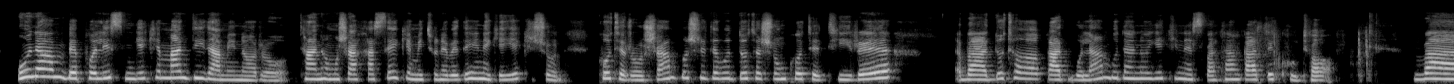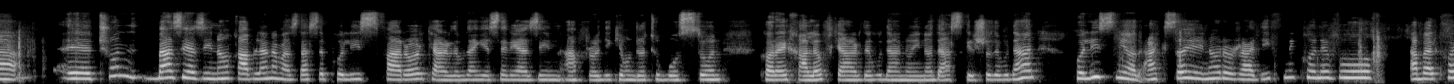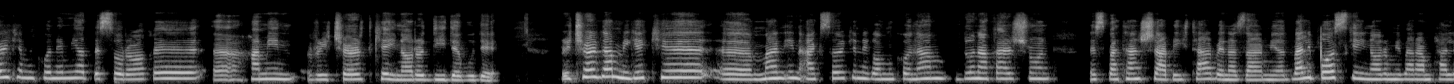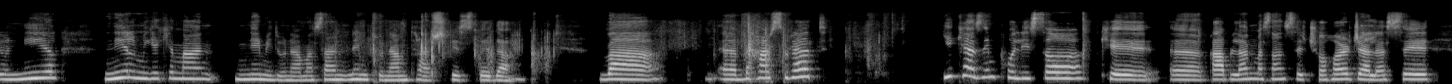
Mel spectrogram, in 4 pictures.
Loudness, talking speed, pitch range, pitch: -20 LUFS, 145 wpm, 220-280 Hz, 245 Hz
